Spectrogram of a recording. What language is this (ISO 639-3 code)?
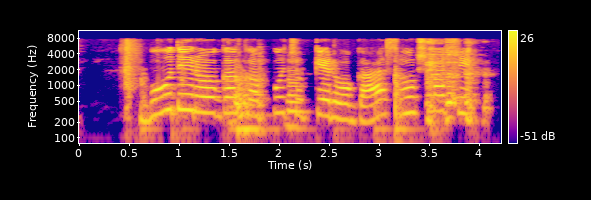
kan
